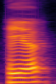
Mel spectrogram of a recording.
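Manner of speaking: हेयर as he-a without r; silent r. Shown as a demonstration. Teacher confirming for students, हेयर with silent r. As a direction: leave the r off हेयर. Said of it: "क्या बोलेंगे".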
